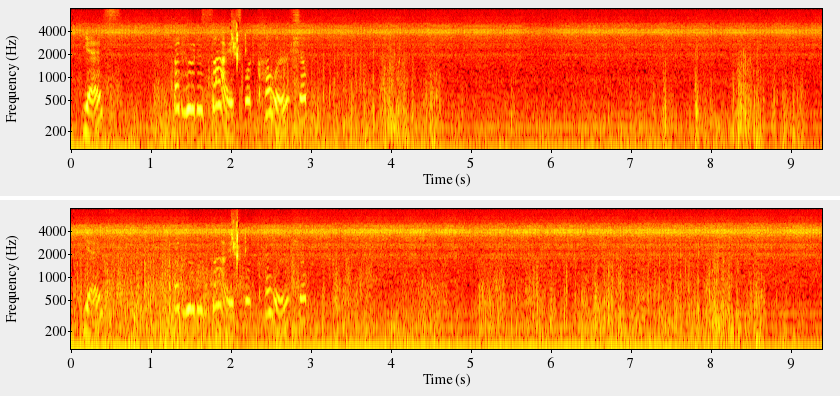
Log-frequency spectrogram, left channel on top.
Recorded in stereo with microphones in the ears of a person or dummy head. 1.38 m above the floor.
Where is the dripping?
5° right (ahead or behind).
